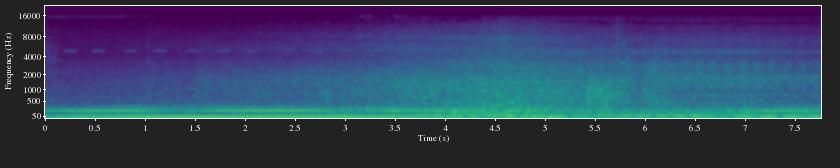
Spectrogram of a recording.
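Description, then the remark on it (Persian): A car engine rumbles steadily, its low drone shifting as the vehicle rolls up on a street at night and settles to a stop, parking beside a man who is waiting, with faint road noise around it and no voices. “گیهان منتظره، به ساعتش نگاه میکنه که یه ماشین کنارش پارک میکنه.”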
